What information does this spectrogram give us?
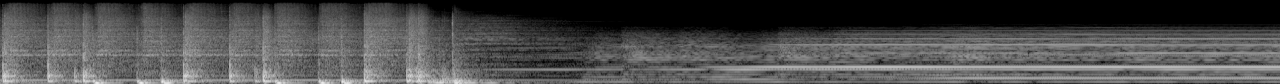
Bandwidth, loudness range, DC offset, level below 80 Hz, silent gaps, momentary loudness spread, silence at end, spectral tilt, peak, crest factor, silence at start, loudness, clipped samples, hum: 19 kHz; 9 LU; under 0.1%; -24 dBFS; none; 15 LU; 0 s; -4.5 dB/octave; 0 dBFS; 18 dB; 0 s; -17 LUFS; under 0.1%; none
